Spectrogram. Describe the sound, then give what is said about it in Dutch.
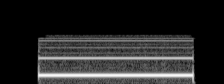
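A steady, loud ringback tone sounds on an outgoing telephone call. It is a single unbroken beep of about a second and a half at one even pitch, heard alone with no voices. “We gaan hem bellen.”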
